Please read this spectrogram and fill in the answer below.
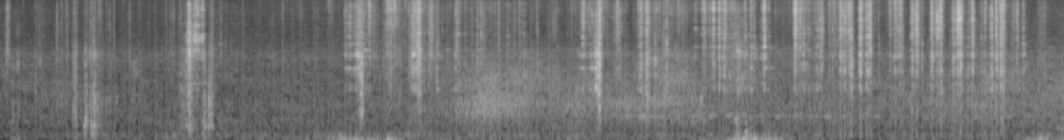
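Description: Garden planting: soil scraped and crackling as it is worked by hand, with two dull thuds, one near three seconds in and one past five seconds, and a run of sharp clicks in the second half.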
